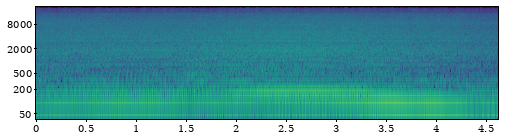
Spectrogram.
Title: Fa20 knocking noise!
